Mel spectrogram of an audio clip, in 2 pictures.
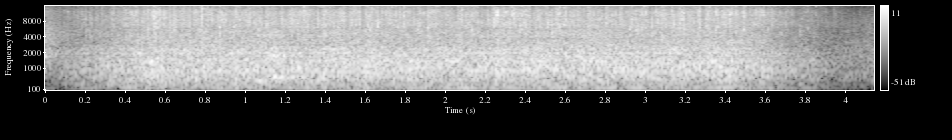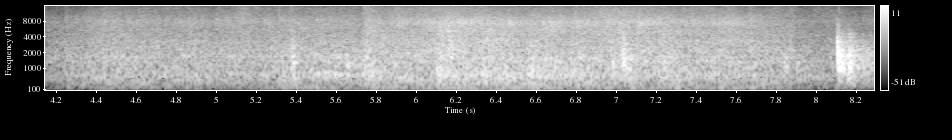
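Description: Bakery dough mixer running, a steady machine hum with churning noise, which stops at a cut about four seconds in. A fainter, noisier background with a few light knocks follows.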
